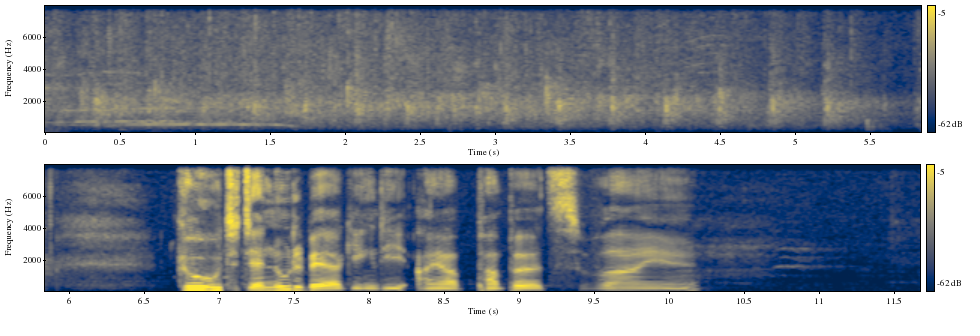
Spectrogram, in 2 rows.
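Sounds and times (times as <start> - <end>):
crowd applause: 0.0 - 5.7
speech: 6.8 - 10.3.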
